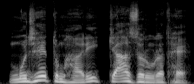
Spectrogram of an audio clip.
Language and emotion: Urdu, neutral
